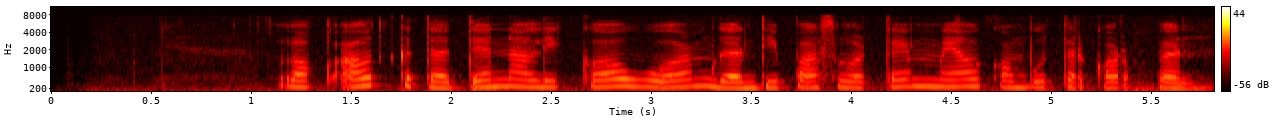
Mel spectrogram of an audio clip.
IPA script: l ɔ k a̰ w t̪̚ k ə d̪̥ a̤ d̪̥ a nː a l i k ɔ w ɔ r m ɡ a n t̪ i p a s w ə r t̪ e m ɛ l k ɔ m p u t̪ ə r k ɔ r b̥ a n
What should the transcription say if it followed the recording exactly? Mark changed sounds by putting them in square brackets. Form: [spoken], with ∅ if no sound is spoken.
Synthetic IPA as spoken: l ɔ k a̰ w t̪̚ k ə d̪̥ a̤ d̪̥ a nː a l i k ɔ w ɔ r m ɡ a n t̪ i p a s w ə r t̪ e m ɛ l k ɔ m p u t̪ ə r k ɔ r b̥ a n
